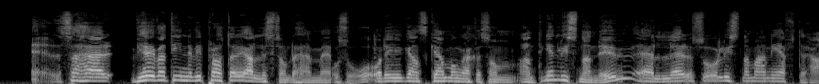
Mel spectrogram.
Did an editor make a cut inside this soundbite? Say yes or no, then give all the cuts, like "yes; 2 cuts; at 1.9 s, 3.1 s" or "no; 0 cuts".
yes; 4 cuts; at 1.2 s, 2.8 s, 3.3 s, 4.7 s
